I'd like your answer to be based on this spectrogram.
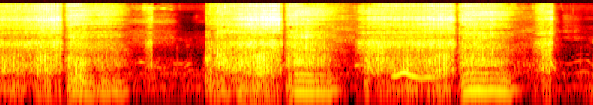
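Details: Loud, irregular snorting and gurgling breaths with pauses, like heavy snoring, during a severe seizure in a male who was very sore afterward; noisy snoring-like breathing during seizure.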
